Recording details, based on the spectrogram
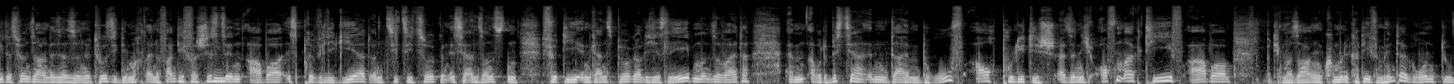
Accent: Thuringia, Germany; Es ist auch wichtig zu sagen, wir kommen aus Ostthüringen.

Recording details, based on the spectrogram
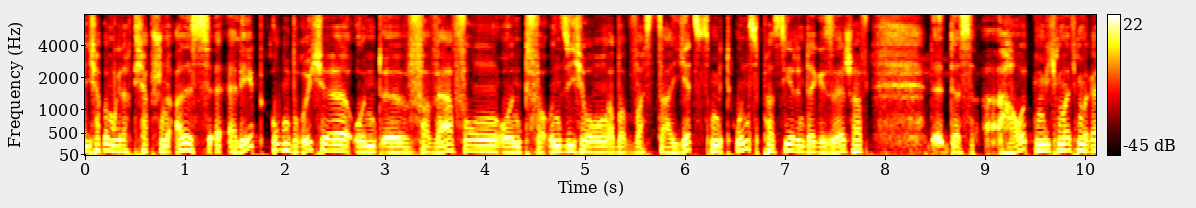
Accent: Germany; wir sind ja also als Deutsche natürlich super aufgestellt, das ist alles klasse

